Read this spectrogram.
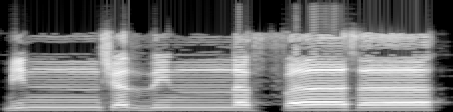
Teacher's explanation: کھڑی زبر کو ایک الف کے برابر لمبا کریں گے اور نون پر شد ہو غنہ کرتے ہیں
